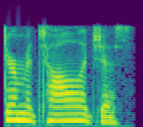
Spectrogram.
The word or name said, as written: dermatologist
